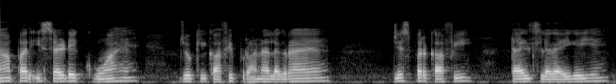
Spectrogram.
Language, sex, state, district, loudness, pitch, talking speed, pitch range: Hindi, male, Uttar Pradesh, Lucknow, -18 LUFS, 140 Hz, 205 wpm, 120-150 Hz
